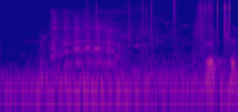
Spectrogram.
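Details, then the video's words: Several young white kittens meowing, giving short rising cries with clicks and rustling near the end, over a low steady hum. "kittens meowing"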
